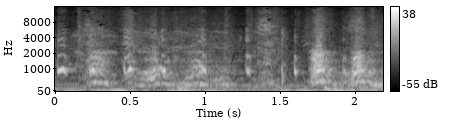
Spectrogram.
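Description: A Rottweiler barks aggressively in a rapid, rough series of loud barks with growling undertones, steady throughout with no voices.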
